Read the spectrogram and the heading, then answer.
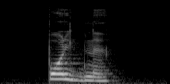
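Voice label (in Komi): "польдны", Komi, female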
